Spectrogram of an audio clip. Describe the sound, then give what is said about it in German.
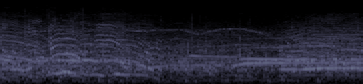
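A crowd of high female voices cheers and whoops over one another in a continuous, loud burst, with rising and falling shrieks layered throughout. “Und das Gejubel, was Sie am Anfang gehört haben, das sind natürlich Cheerleaderinnen.”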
